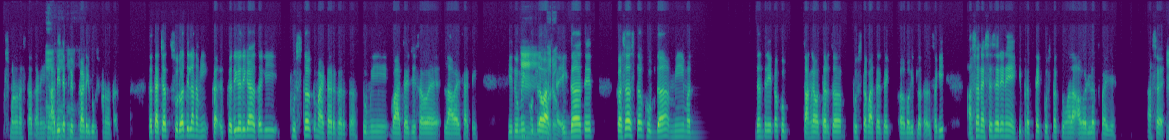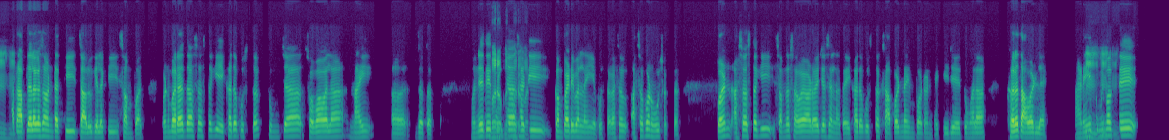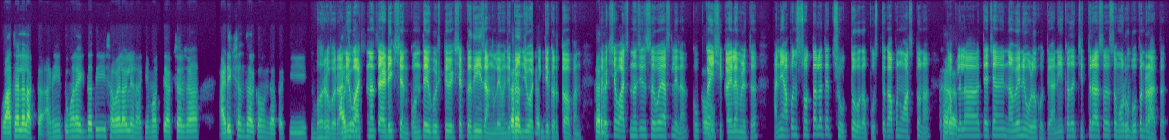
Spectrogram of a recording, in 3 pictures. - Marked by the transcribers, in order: unintelligible speech; other background noise; tapping; distorted speech; in English: "ऑथरचं"; in English: "नेसेसरी"; in English: "कंपॅटिबल"; in English: "ॲडिक्शनसारखं"; in English: "ॲडिक्शन"; in English: "बिंज वॉचिंग"; laughing while speaking: "उभं पण"
- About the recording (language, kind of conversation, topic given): Marathi, podcast, तुम्ही वाचनाची सवय कशी वाढवली आणि त्यासाठी काही सोप्या टिप्स सांगाल का?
